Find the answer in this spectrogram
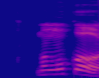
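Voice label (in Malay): "mengukur", Malay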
